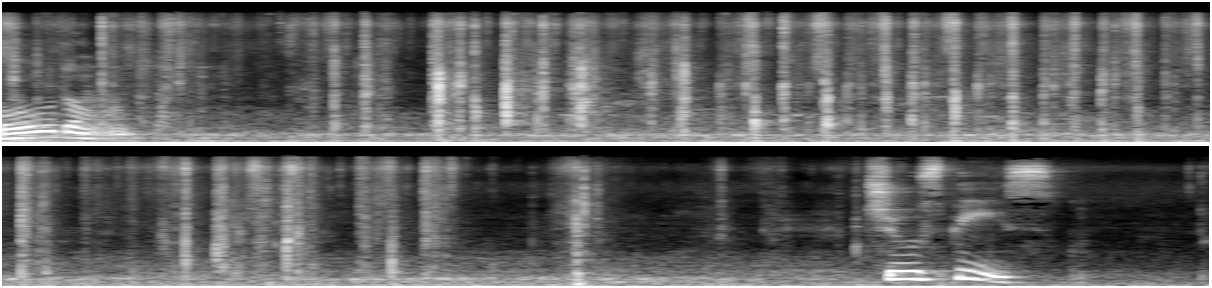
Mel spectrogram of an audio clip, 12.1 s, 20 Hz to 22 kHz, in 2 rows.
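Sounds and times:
cards being shuffled: 0.0s - 9.9s.

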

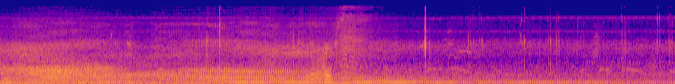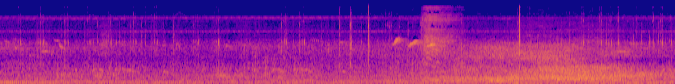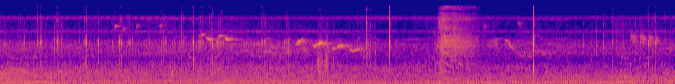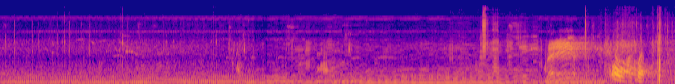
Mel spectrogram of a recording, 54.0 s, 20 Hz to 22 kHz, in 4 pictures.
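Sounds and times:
road vehicle passing: 0.0s - 54.0s
brief hissing bursts: 6.7s - 7.5s, 21.9s - 22.8s, 35.7s - 36.7s
faint clicks: 8.4s - 22.8s, 24.6s - 35.0s, 38.5s - 48.0s, 49.4s - 51.4s
bird chirps: 11.5s - 22.7s, 29.2s - 38.6s, 39.3s - 54.0s.

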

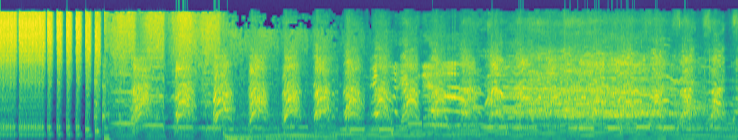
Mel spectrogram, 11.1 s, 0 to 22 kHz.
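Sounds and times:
crowd cheering: 2.0s - 11.0s
young people shouting and yelling: 2.0s - 11.0s.

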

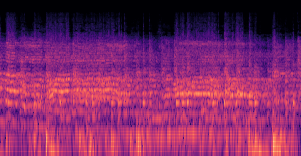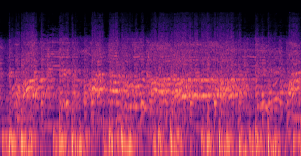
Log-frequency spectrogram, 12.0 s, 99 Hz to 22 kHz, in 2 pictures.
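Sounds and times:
hand drum beat: 0.0s - 12.0s.

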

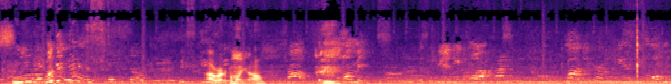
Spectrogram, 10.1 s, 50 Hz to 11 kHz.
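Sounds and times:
children chattering: 0.0s - 10.0s
steady low hum: 0.0s - 10.0s.

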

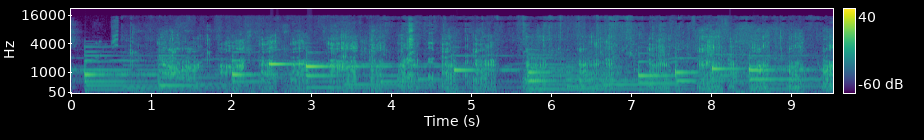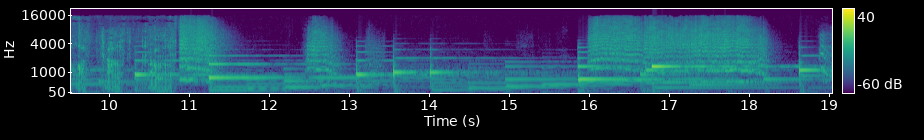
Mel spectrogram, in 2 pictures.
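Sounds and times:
background music: 0.0s - 19.0s
pigs grunting: 0.5s - 11.5s, 16.0s - 18.3s.

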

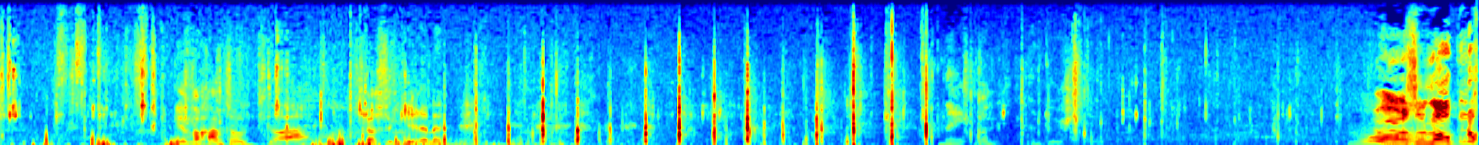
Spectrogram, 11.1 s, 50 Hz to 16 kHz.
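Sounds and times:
running footsteps: 0.0s - 10.2s.

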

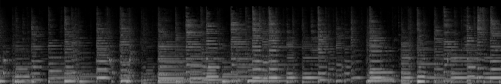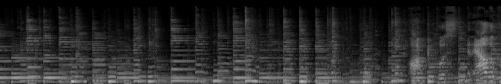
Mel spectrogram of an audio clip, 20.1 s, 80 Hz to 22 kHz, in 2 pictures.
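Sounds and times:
classical guitar fingerstyle: 0.0s - 20.0s.

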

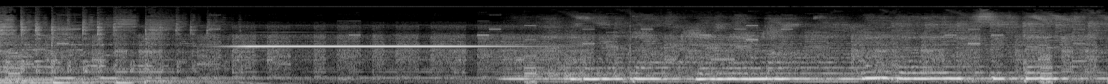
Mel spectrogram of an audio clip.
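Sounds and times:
faint rhythmic pulses: 0.0s - 11.0s
piercing high electronic tone: 0.5s - 10.9s.

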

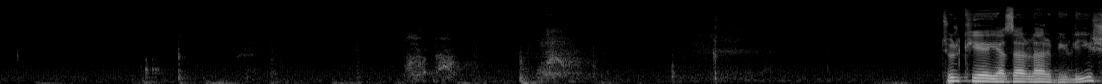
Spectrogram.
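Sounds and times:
low hum: 0.0s - 9.5s.

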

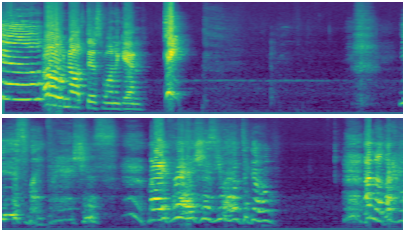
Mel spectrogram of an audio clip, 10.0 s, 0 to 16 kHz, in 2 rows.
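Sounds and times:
faint steady hum: 0.0s - 10.0s
woman sneezing: 2.0s - 2.4s.

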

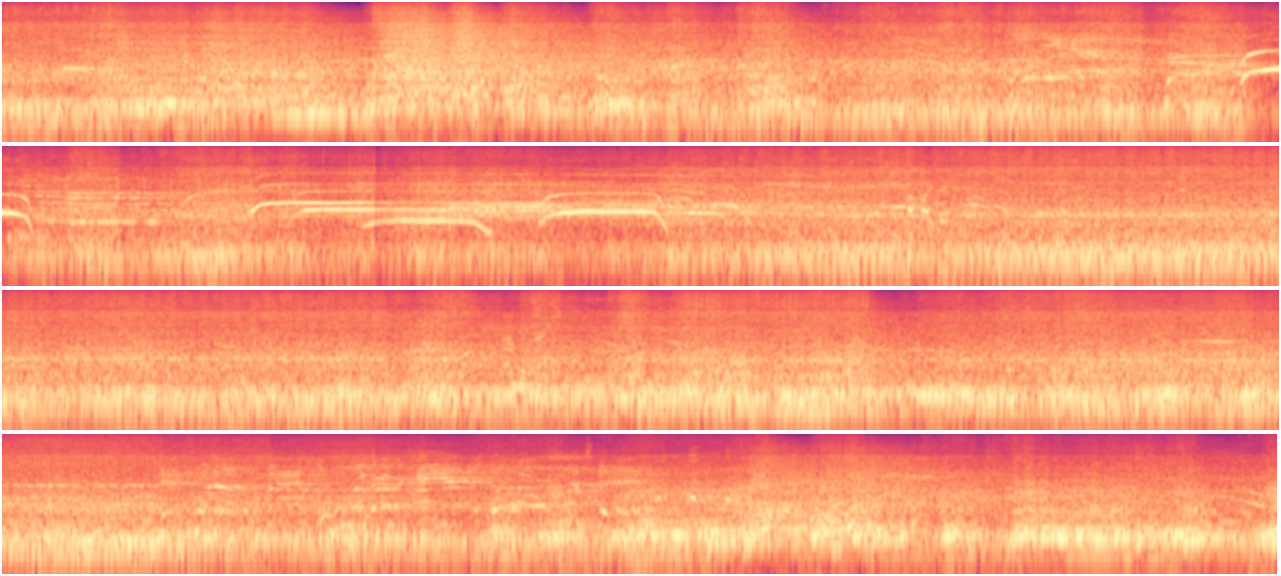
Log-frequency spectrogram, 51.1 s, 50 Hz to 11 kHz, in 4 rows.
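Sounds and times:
crowd noise: 0.0s - 51.0s
monster truck engine revving: 0.0s - 51.0s.

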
